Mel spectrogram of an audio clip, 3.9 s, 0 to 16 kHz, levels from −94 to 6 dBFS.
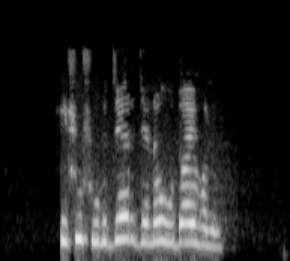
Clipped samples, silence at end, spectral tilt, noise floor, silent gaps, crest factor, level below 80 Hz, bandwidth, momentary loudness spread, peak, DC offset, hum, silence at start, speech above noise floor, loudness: under 0.1%; 0.95 s; -6 dB/octave; -83 dBFS; none; 14 dB; -62 dBFS; 7.6 kHz; 8 LU; -2 dBFS; under 0.1%; none; 0.8 s; 70 dB; -14 LUFS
